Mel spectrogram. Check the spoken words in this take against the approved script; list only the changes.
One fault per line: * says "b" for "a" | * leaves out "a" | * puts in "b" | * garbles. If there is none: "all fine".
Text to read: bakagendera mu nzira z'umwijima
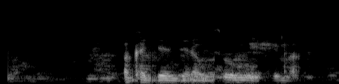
* leaves out "nzira"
